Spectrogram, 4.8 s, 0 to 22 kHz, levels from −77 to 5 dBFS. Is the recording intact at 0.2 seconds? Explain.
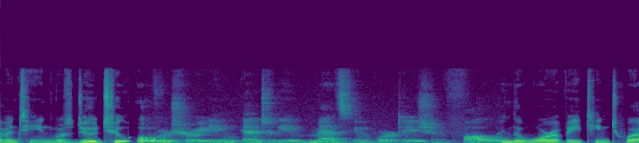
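Yes, the speech at 0.2 s plays through intact, with no dropout, click, distortion or other fault at that moment.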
